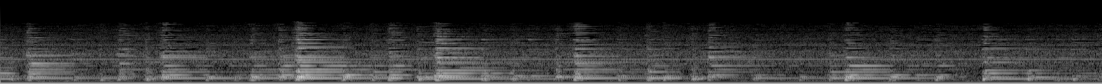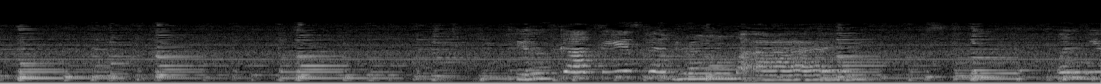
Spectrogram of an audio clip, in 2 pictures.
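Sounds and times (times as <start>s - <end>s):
ukulele strummed chords: 0.0s - 22.0s.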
